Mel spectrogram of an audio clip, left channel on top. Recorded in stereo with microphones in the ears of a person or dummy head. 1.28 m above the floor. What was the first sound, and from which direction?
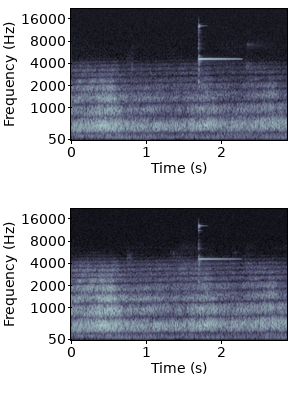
A helicopter, 35° right (ahead or behind).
